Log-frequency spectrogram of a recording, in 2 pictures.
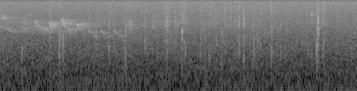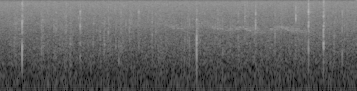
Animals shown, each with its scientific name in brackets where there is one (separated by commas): Veery (Catharus fuscescens), Mourning Warbler (Geothlypis philadelphia)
